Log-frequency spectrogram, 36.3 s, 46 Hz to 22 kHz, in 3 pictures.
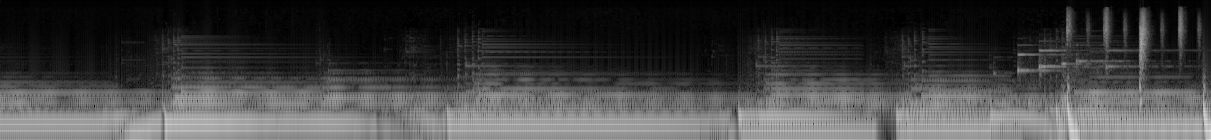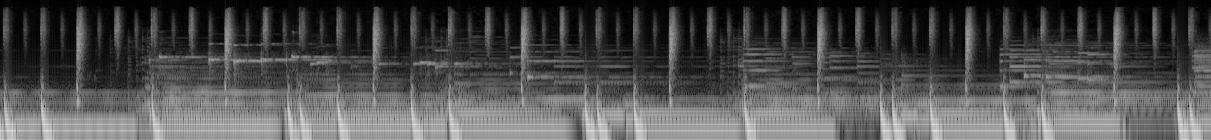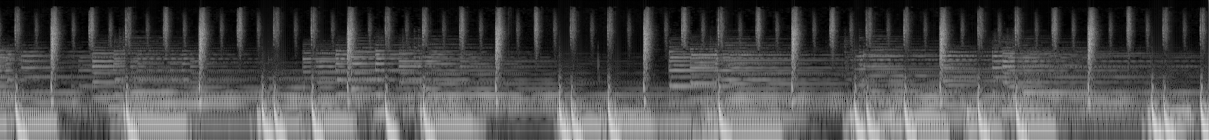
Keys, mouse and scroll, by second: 1.3 click, 2.1-3.9 drag, 3.9 KP_0, 5.4-6.5 drag, 6.5 KP_0, 12.4 click, 14.2 click, 17.8 click, 19.2 click, 20.2-22.0 scroll up 8, 22.0-22.9 shift+middle drag, 22.9-23.5 scroll up 3, 23.5-25.8 middle drag, 25.8-28.2 scroll up 2, 28.2 KP_0, 30.4 scroll down 2, 30.7-31.5 middle drag, 31.5-33.5 scroll up 2, 33.5 click, 34.0 shift+click, 34.9 ctrl+KP_Add, 35.1 ctrl+KP_Add.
